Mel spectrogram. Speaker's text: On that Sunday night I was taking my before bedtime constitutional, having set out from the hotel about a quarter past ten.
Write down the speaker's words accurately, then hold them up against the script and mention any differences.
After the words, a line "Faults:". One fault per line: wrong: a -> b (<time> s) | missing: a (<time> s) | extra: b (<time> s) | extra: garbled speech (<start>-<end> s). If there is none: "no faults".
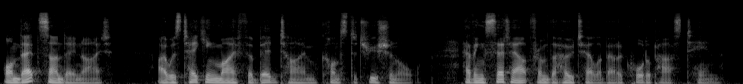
On that Sunday night I was taking my for bedtime constitutional, having set out from the hotel about a quarter past ten.
Faults:
wrong: before -> for (2.4 s)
